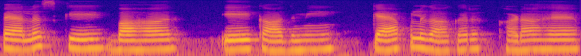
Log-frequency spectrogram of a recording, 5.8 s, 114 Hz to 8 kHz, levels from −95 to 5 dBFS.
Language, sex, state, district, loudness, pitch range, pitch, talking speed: Hindi, female, Punjab, Fazilka, -17 LUFS, 190-200 Hz, 195 Hz, 105 wpm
